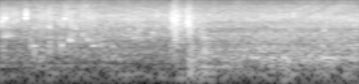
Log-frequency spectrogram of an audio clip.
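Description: Running tap water in a kitchen sink as hands are washed during dinner prep, a steady close splashing flow with a brief brighter spatter partway through, no voices.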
